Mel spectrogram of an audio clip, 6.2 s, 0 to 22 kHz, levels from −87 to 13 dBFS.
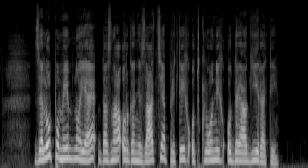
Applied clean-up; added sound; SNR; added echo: none; none; none; none.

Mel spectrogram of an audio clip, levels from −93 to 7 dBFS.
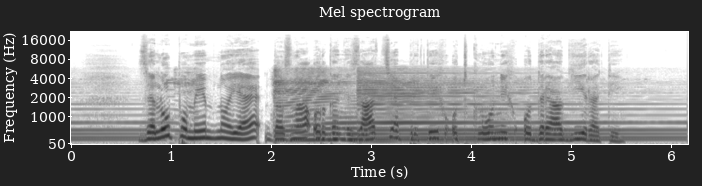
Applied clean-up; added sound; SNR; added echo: none; Guitar; 7 dB; none.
